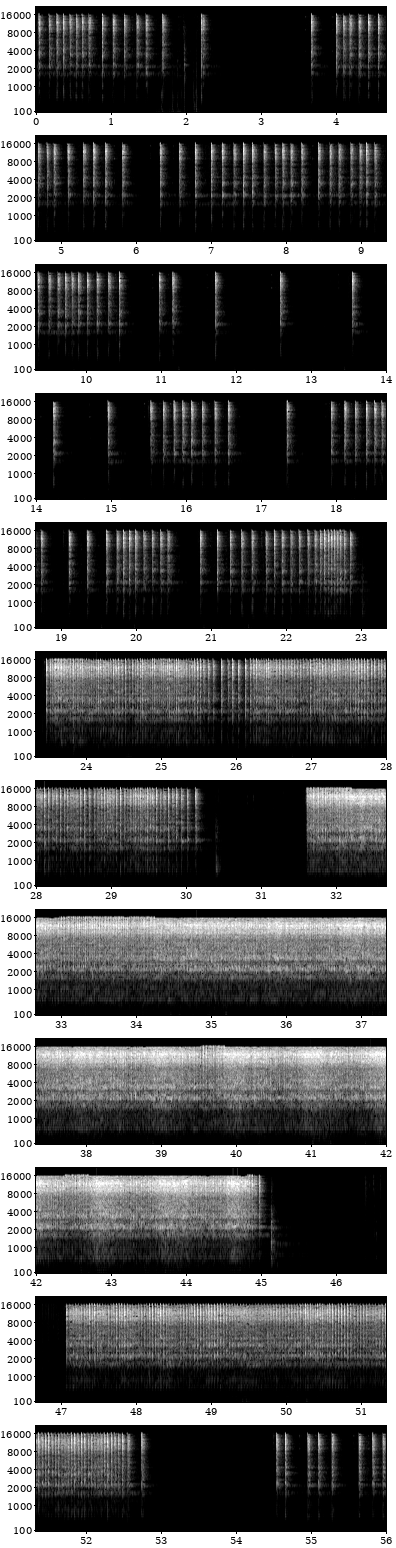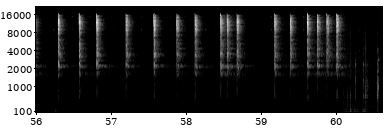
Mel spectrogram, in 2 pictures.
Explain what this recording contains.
Race bicycle back wheel gear rims
a racing bicycle. i liked the sound of the gear rim thingy
racingbike, bicyclesound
